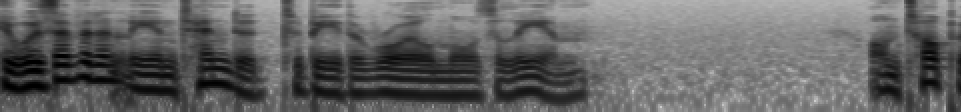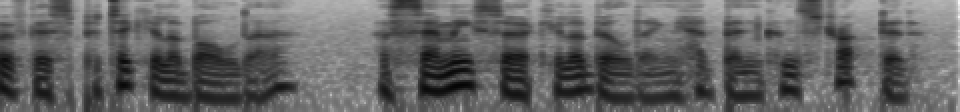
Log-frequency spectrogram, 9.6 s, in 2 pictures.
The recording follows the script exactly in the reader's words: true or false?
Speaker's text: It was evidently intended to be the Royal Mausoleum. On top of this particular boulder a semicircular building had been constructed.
true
